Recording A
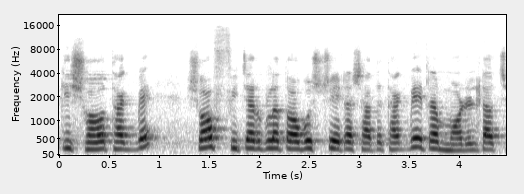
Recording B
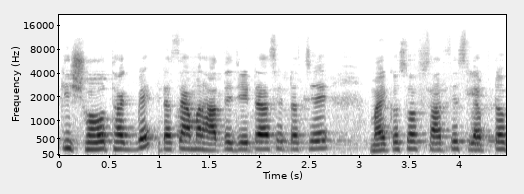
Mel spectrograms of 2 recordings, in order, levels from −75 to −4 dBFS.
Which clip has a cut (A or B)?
B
